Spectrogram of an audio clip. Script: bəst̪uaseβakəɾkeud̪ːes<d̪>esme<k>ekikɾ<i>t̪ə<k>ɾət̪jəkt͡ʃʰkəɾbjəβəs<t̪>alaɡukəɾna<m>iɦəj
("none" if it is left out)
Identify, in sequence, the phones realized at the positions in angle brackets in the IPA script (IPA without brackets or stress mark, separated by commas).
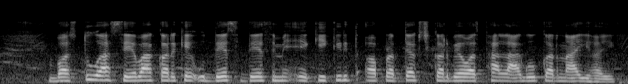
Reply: d̪, ʔ, i, p, t̪ʰ, none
